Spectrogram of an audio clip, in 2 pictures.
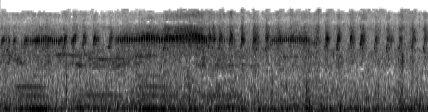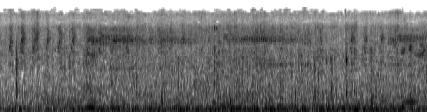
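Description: Insects chirring in a high, rapidly pulsing trill, over soft background music.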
